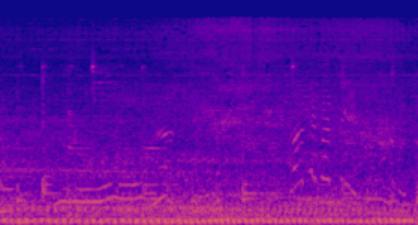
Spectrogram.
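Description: Busy night-market street ambience: motorbike engines running close by under a steady low rumble, with a crowd's voices and wavering singing or music mixed in.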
